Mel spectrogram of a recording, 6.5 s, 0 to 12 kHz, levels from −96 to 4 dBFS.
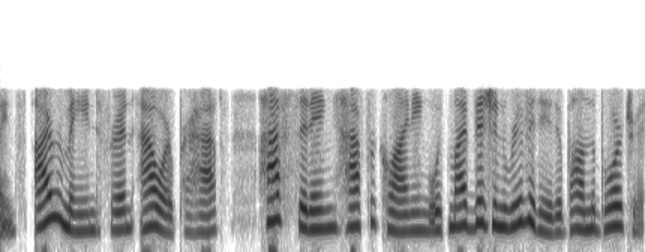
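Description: From start to end, the speech passes through a Bluetooth CVSD headset codec. The band runs only from about 200 Hz to 3.7 kHz, so the sound is thin and boxy. CVSD sends one bit per sample, marking each step as up or down, and adapts its step size. The damage is plainly audible. Fast, loud high sounds outrun the step and distort. The s sounds turn scratchy. A granular hiss sits beneath the speech, which fits a 64 kbps headset link.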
